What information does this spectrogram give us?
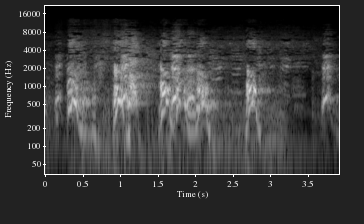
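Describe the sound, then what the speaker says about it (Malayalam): Several pet dogs bark in rapid, excited bursts close by while chasing a wild boar through farm fields, with short gaps between the yaps and whines. "കൃഷിവിളകൾ കുത്തിമറിക്കാനെത്തിയ കാട്ടുപന്നിക്ക് നേരെയാണ് നായ്ക്കളുടെ പോരാട്ടം"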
